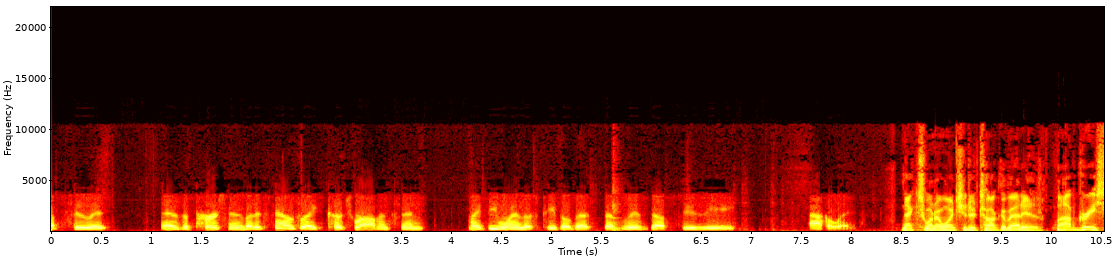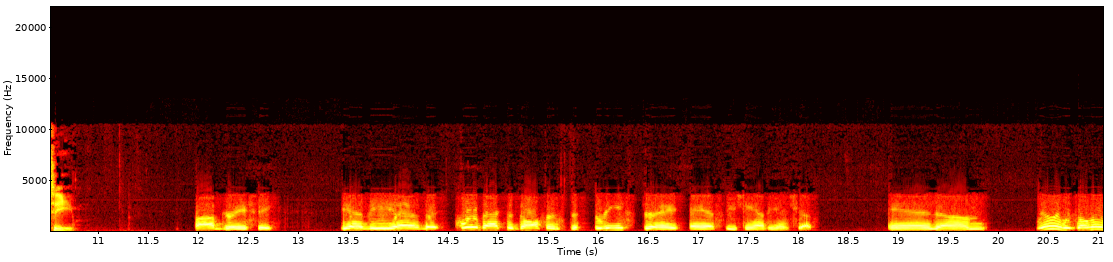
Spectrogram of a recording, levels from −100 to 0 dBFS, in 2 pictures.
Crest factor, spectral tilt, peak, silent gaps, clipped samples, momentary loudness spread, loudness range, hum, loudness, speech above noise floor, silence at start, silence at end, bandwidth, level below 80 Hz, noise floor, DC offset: 12 dB; -6 dB/octave; -2 dBFS; none; under 0.1%; 8 LU; 4 LU; none; -14 LUFS; 53 dB; 0 s; 0 s; 11 kHz; -56 dBFS; -66 dBFS; under 0.1%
